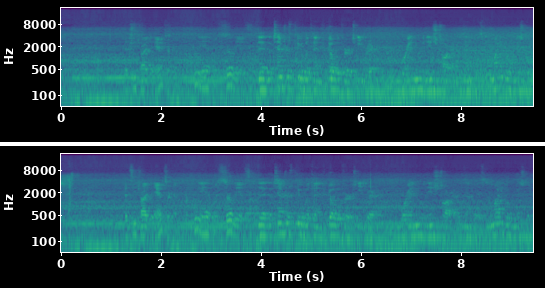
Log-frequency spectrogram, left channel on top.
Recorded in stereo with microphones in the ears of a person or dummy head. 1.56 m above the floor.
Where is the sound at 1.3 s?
10° right (ahead or behind), 0.5 m.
